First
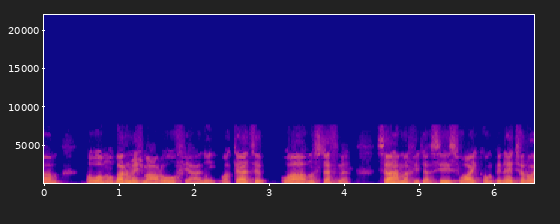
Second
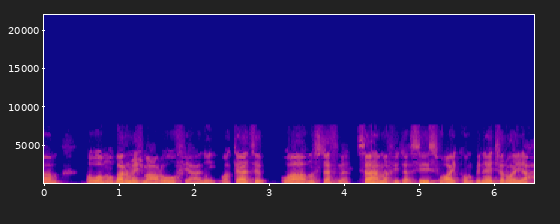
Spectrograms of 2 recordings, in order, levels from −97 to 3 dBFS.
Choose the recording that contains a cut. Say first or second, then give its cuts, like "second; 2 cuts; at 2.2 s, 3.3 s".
second; 1 cut; at 4.1 s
